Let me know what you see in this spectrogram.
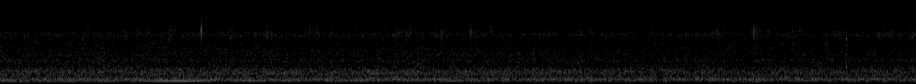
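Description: Steady rain falling on a wet street and roofs: a soft, even hiss with scattered drip ticks.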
